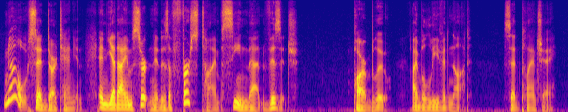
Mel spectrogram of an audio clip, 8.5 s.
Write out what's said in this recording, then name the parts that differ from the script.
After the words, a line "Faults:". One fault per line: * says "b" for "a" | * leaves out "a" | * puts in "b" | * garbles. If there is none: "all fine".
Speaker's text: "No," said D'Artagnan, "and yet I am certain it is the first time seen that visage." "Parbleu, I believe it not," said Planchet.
"No," said D'Artagnan, "and yet I am certain it is the first time seen that visage." "Parbleu, I believe it not," said Planchet.
Faults:
all fine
